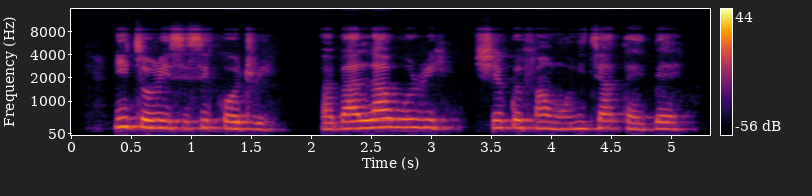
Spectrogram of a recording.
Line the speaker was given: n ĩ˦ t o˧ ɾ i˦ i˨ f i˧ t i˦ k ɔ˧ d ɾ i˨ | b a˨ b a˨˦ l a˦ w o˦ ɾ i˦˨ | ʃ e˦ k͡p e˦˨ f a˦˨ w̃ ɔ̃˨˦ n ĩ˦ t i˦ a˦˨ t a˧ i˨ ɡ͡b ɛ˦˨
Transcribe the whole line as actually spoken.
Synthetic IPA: n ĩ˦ t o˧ ɾ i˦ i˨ s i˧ s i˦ k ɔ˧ d ɾ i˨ | b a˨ b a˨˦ l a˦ w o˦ ɾ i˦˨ | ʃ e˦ k͡p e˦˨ f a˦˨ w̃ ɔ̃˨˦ n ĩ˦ t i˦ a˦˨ t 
